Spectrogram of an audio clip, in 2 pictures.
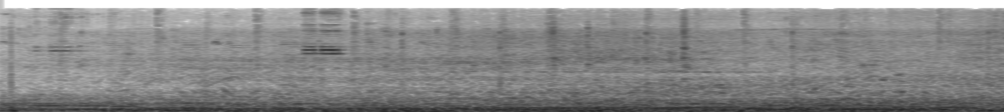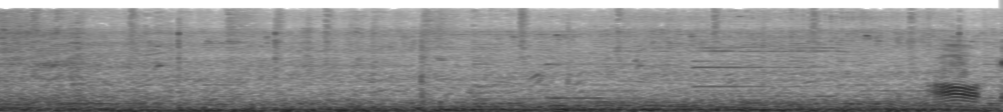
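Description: Many motorbike engines idling and pulling away in a crowded street, a steady low rumble, mixed with the chatter of a crowd.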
